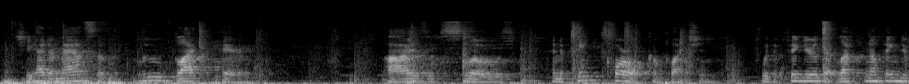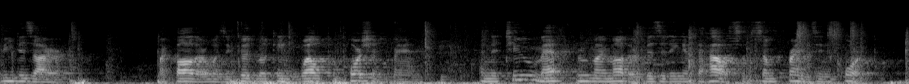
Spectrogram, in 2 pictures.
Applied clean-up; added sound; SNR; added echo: none; Run; 2 dB; reverberation time 1.0 s.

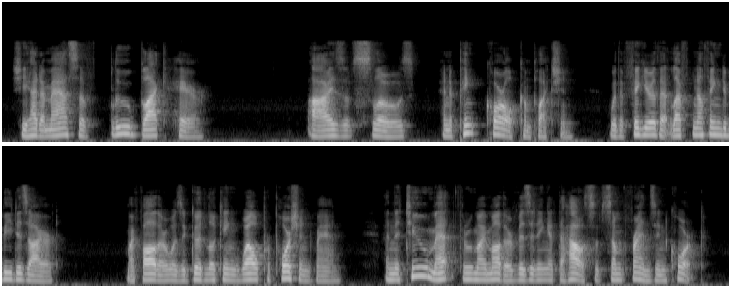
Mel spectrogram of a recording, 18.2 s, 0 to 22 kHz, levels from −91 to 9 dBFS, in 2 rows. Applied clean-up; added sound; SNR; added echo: none; none; none; none.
